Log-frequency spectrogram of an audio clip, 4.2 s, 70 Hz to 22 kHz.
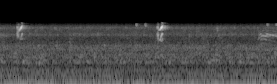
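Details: Barn swallow at a nest on 20 July 2010, 15:34: two short, sharp, high chirps about two seconds apart, with a faint twittering note at the end over a low steady rumble.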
